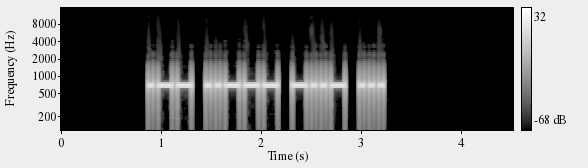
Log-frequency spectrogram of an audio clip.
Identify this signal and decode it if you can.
Morse code, heard as a keyed tone, about 25 wpm, 700 Hz. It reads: W2XS
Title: Easy Call Signs - 25wpm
